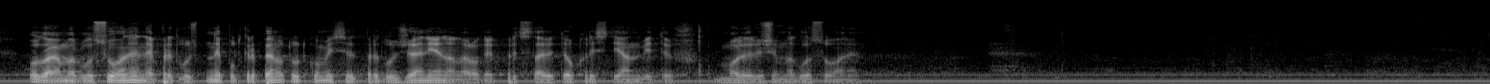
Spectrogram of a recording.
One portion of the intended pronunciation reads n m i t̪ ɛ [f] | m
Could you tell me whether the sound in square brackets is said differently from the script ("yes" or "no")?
no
